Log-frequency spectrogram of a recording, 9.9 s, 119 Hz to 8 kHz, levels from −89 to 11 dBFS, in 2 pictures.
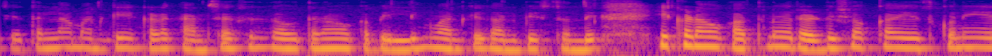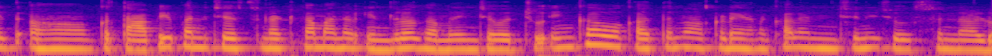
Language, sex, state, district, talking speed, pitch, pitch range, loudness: Telugu, female, Telangana, Nalgonda, 145 wpm, 220 Hz, 205-230 Hz, -20 LUFS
